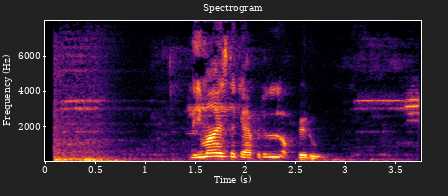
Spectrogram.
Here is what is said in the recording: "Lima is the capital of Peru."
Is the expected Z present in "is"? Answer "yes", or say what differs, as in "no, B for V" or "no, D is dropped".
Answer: yes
